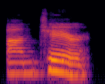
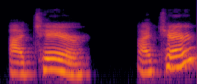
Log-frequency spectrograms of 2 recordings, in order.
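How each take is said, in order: First: "And chair" broken into two sounds; dos sonidos. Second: "A chair" linked as one smooth unit; normal. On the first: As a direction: close the n before starting "chair". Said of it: "van a ser dos sonidos". ("And chair" separado en dos sonidos) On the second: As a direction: say "A chair" in one beat, no break. ("A chair" todo junto, de corrido) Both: Shown as a demonstration.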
